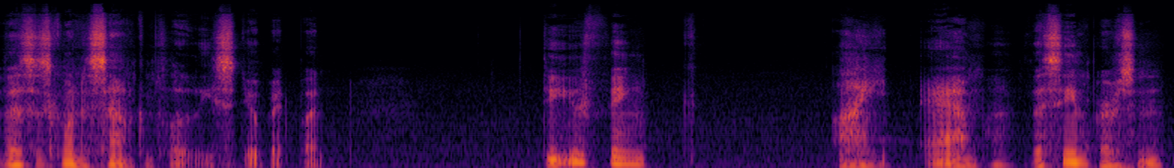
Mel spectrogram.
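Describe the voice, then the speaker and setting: A man playing a pessimistic zombie best friend with dark sarcasm, speaking haltingly in an intimate audio roleplay. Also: deep voice, very animated, creaky, breathy edge, dry recording, heavily acted. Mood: troubled, confessional. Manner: halting, sighing, sardonic delivery with trailing hesitations.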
